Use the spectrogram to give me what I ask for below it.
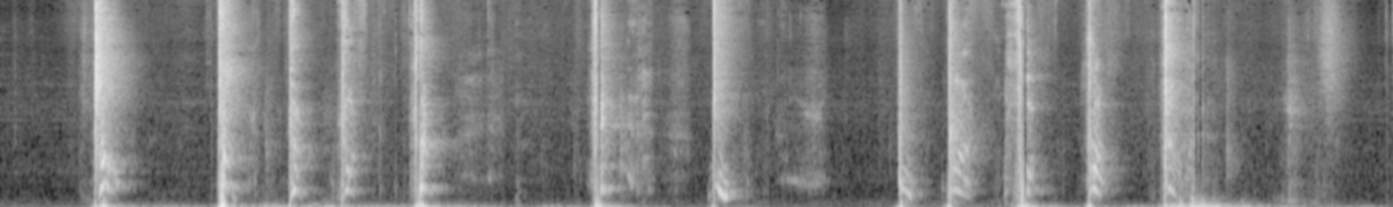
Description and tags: real punches and slaps
These are actual punches to myself. Recorded using Audacity and Apogee Duet with Rode mic. Enjoy!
